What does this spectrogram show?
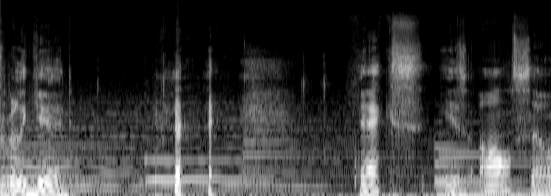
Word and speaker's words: Vechs: Vechs is also how to pronounce Vechs.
